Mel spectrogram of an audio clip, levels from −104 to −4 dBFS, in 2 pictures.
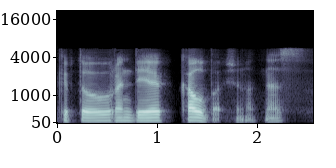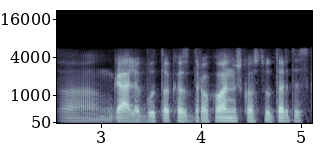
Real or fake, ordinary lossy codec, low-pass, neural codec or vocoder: fake; AAC, 48 kbps; 5.4 kHz; codec, 16 kHz, about 1 kbps, DyCAST, with the encoder's durations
